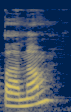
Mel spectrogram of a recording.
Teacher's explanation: bunyi N hidup, nasal, apikoalveolar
